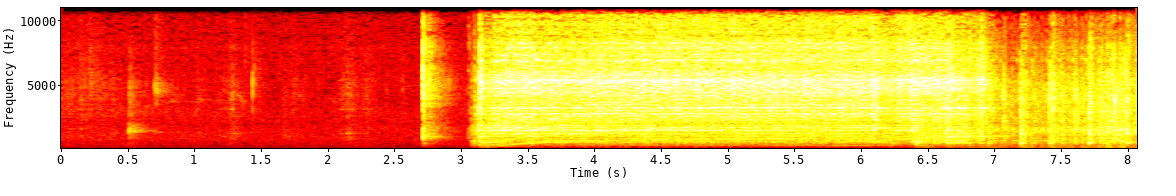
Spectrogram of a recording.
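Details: Cheap diesel generator, bought non-running, after fitting a new air filter: short crank, then it catches and settles into a steady, even diesel clatter with no misses or knocks; runs healthy.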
